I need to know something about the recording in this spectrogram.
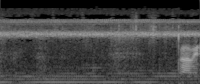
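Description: Steady high-pitched chorus of field insects, with a low steady hum beneath it.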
